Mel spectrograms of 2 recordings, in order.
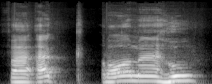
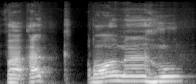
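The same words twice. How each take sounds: No difference in how they are said.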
